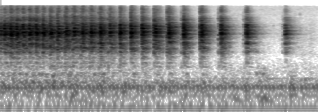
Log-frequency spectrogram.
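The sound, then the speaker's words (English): A spun prize wheel gives bright, rapid ticking that starts as a fast blur and then slows, with the clicks spreading out until the last few come about half a second apart. The ticks are fairly soft and sound alone, with no talk. “Let me spin this wheel here.”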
